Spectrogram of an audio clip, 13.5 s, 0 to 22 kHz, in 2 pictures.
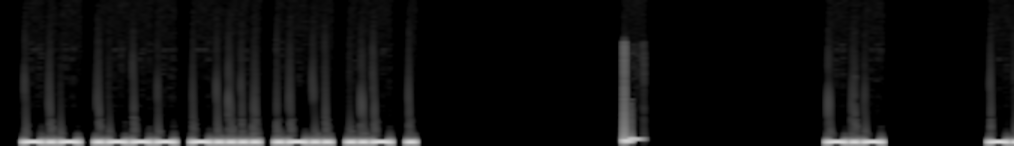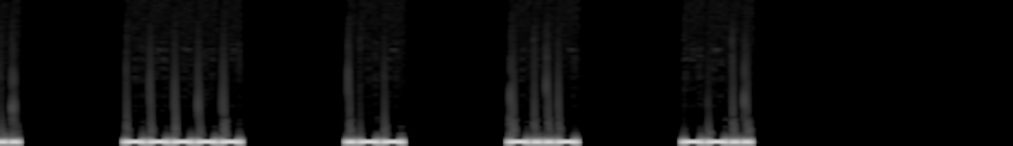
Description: Morse code, heard as a keyed tone, about 32 wpm, spaced as for 16 wpm, 700 Hz. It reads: KJ6LUE KD0WXZ
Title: USA Call Signs - 6 Characters - 6x Character Spacing - 30wpm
